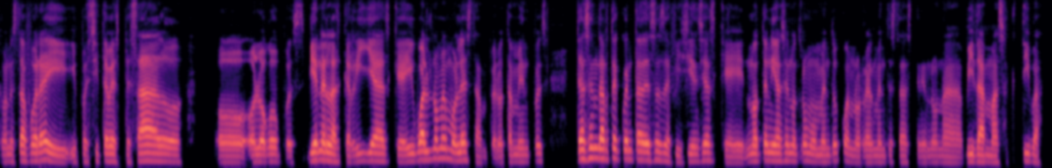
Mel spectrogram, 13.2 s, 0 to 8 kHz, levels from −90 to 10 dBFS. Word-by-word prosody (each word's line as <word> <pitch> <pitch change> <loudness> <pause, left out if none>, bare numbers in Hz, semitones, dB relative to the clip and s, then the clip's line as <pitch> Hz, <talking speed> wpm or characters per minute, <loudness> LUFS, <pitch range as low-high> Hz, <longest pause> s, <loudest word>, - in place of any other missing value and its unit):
cuando 125 +1 -7
está 140 +4 +1
afuera 140 +3 +4
y 120 -6 0
y 120 - -7
pues, 125 -3 -8
sí 135 - -8
te 135 - +2
ves 130 -1 +1
pesado 135 -1 +3 0.4
o 115 0 -1
o - - +1
luego 125 +1 +2
pues, 110 -2 -9
vienen 150 0 +6
las 125 -2 +3
carrillas 130 +3 0
que 120 -1 -1
igual 155 +4 +4
no 175 - 0
me 180 - +1
molestan, 150 -9 0
pero 110 - -7
también 120 0 -6
pues, 135 -1 -6 0.4
te 170 - +7
hacen 185 +2 +3
darte 175 0 +4
cuenta 165 -1 +1
de 150 - +6
esas 150 0 -2
deficiencias 130 +4 -4
que 110 -1 -6
no 135 +2 -1
tenías 145 -1 +1
en 140 -1 -2
otro 135 +2 -4
momento 120 +1 -4
cuando 115 -3 -4
realmente 115 +1 -7
estabas 115 -1 -9
teniendo 110 +1 -10
una 110 -2 -6
vida 125 -1 +3
más 115 -1 -3
activa. 135 -2 -6
130 Hz, 210 wpm, -25 LUFS, 115-145 Hz, 0.4 s, te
